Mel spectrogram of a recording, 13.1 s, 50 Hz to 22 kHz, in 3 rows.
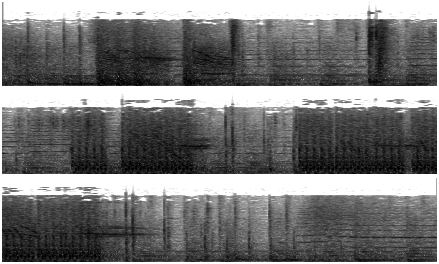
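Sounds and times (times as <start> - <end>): dramatic film score: 0.0 - 13.0
rapid gunfire bursts: 5.0 - 6.5, 7.3 - 10.0.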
